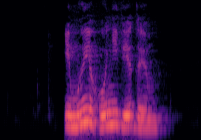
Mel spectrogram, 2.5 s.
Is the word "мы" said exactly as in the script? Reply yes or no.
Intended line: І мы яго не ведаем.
yes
